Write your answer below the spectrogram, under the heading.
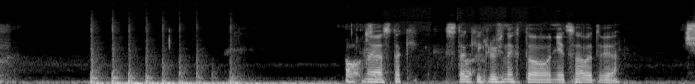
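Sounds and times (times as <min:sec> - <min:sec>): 
low hum: 0:00.0 - 0:06.9
knocking on the main door: 0:00.9 - 0:02.6
speech: 0:03.5 - 0:06.9.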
